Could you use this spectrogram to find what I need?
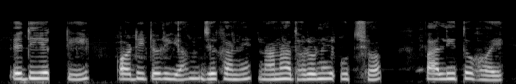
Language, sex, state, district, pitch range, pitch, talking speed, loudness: Bengali, female, West Bengal, Cooch Behar, 240-265 Hz, 255 Hz, 105 wpm, -16 LUFS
